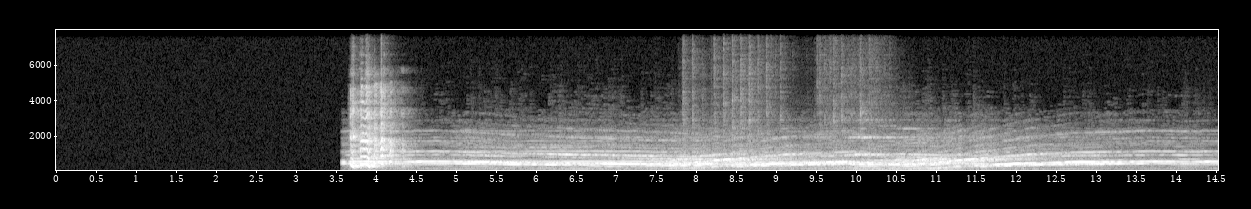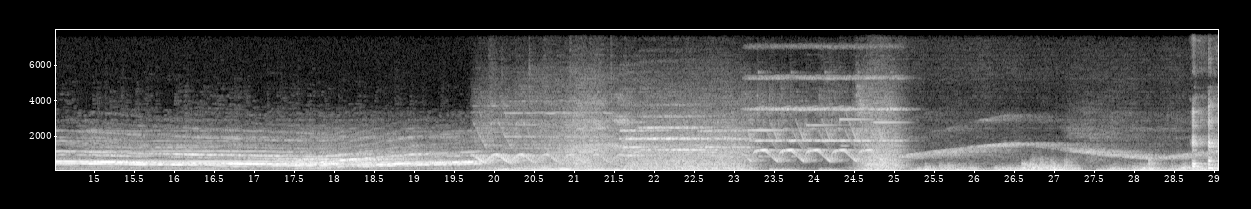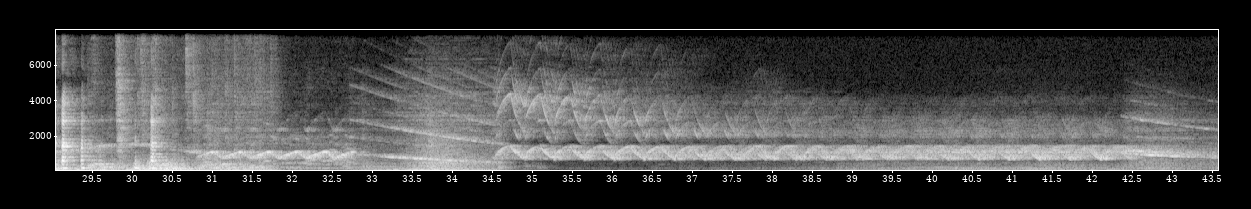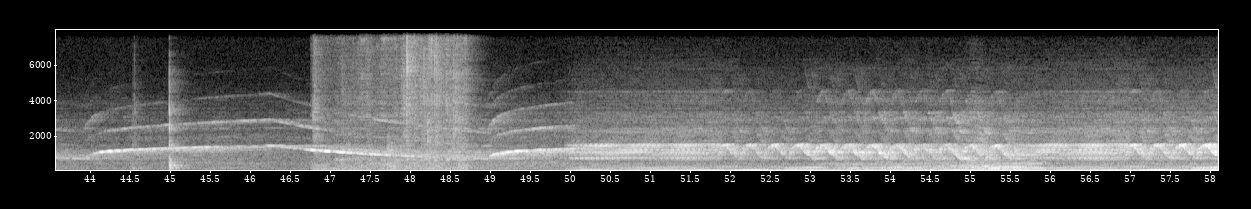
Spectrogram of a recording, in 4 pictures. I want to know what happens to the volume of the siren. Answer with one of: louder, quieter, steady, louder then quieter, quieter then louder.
quieter then louder.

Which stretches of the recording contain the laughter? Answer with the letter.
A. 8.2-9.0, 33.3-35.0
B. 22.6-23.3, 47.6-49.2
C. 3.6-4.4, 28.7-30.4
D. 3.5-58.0
C.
